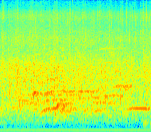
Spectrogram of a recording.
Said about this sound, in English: If you're gonna clap, clap onto God.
